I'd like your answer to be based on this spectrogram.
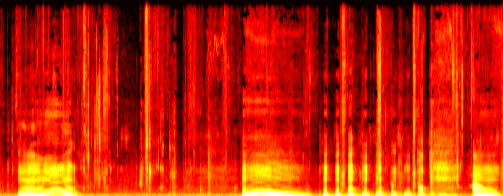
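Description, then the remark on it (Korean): Crunchy chewing of a shrimp-shaped kimchi dumpling filled with kkakdugi (cubed radish kimchi): about ten quick, rhythmic crisp bites, framed by drawn-out appreciative humming vocalizations before and after. “확실히 아삭 깍두기가 씹힙니다.”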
